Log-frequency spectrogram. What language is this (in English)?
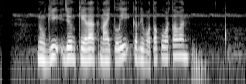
Sundanese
